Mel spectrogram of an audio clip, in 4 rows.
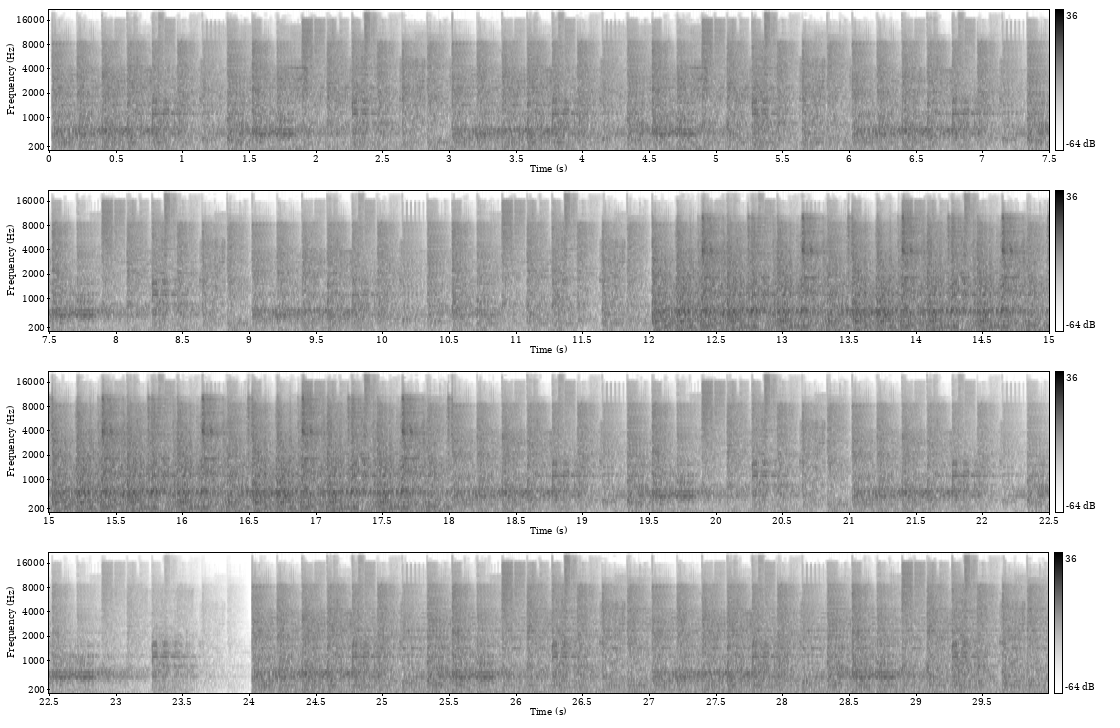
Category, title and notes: Music > Multiple instruments
Short Track #3345 (Industraumatic)
Games, Horror, Noise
